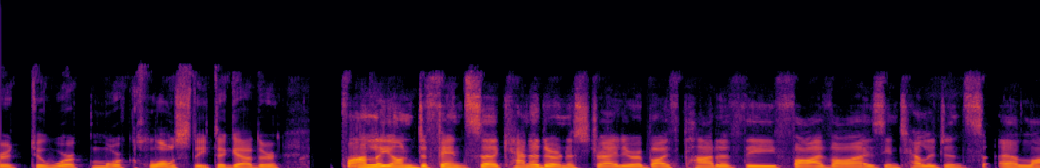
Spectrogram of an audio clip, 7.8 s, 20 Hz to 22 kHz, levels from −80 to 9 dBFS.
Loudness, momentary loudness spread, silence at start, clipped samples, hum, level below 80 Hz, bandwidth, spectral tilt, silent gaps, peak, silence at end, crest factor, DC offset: -18 LUFS; 8 LU; 0 s; under 0.1%; none; -62 dBFS; 13.5 kHz; -5.5 dB/octave; 2.42-2.56 s; -4 dBFS; 0 s; 14 dB; under 0.1%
